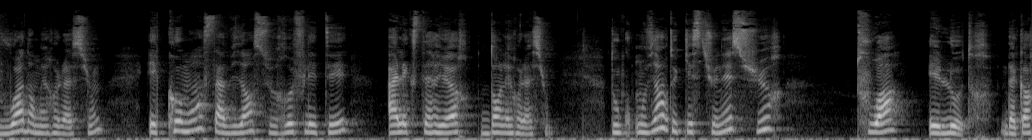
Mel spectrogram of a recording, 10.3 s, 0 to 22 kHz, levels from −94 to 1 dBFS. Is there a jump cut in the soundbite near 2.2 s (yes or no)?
no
